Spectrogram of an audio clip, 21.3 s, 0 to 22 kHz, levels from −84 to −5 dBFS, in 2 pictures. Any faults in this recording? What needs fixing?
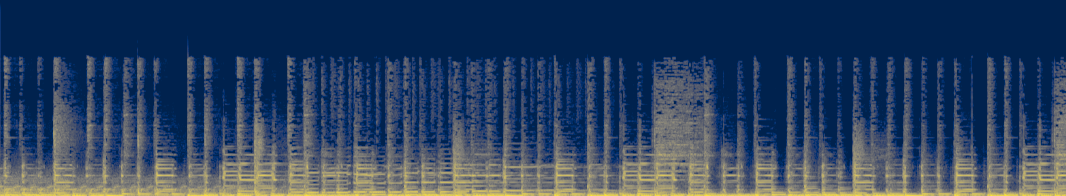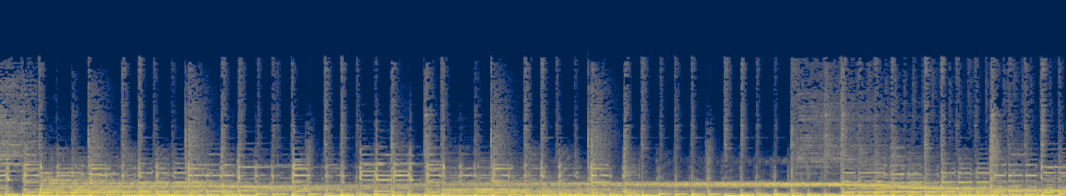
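At 9.72 s there is a single tiny click, a hard discontinuity too short to register as a stutter. This is a repeated buffer: fresh audio failed to reach the output in time, so the device replayed its last block once more, about 1.33 ms long, which fits a 64-sample buffer. The doubled block joins abruptly at each edge, and about a millisecond and a half of real audio is lost. Raise the output buffer size or give the audio thread higher scheduling priority so blocks are always delivered before the device runs dry.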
